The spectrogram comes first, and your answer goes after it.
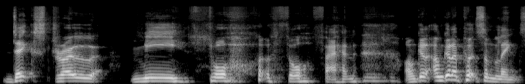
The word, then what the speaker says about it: dextromethorphan: And that is something like dextromorphan. How do you say it? Dextromethorphan.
